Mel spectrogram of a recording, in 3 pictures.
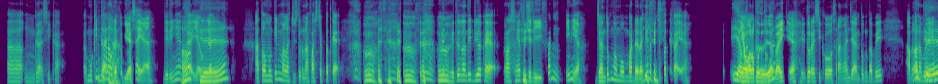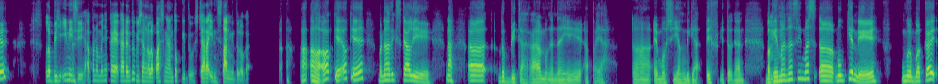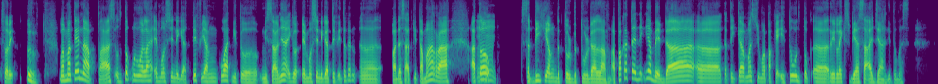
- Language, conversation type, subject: Indonesian, podcast, Bagaimana kamu menggunakan napas untuk menenangkan tubuh?
- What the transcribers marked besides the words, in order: other background noise; laugh; breath; other noise; laugh; tapping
